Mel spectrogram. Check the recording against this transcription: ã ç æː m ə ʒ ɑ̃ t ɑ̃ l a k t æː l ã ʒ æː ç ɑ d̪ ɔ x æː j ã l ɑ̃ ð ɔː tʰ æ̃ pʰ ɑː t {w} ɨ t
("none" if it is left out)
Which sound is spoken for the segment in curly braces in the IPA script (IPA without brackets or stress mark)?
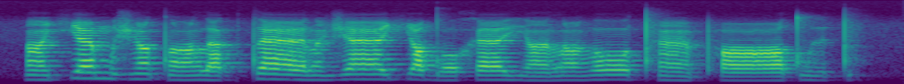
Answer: w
